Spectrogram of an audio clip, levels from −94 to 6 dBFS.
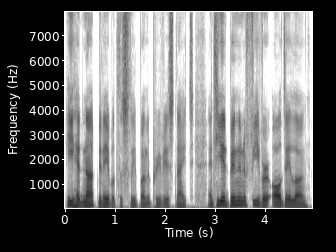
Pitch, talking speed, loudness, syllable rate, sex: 115 Hz, 255 wpm, -18 LUFS, 5.2 syllables/s, male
